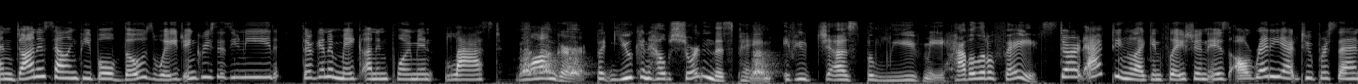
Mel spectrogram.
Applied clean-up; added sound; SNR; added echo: none; Bark; 9 dB; none.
